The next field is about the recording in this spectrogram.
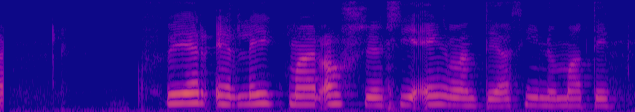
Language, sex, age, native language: Icelandic, male, 12, Icelandic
